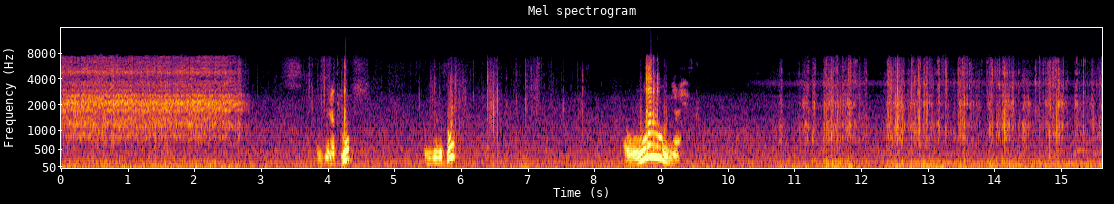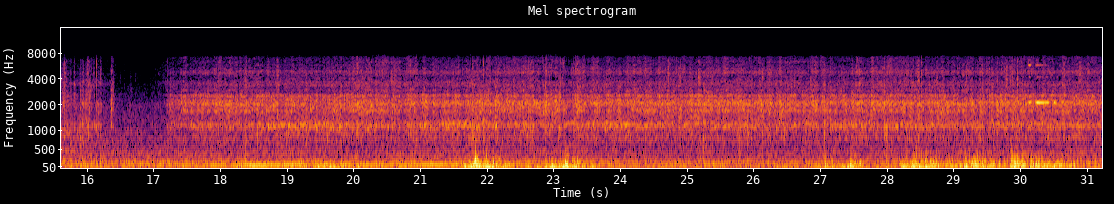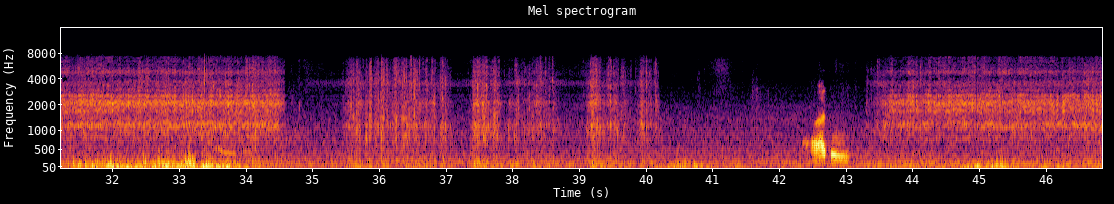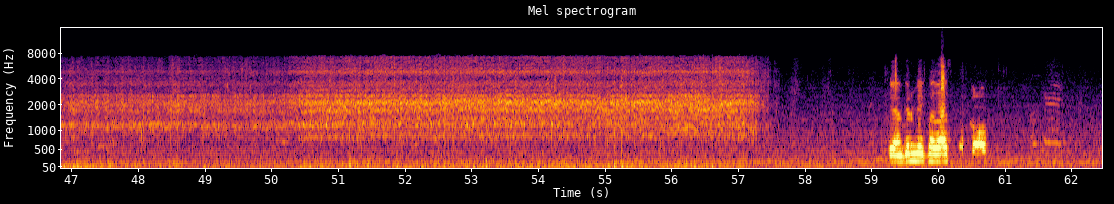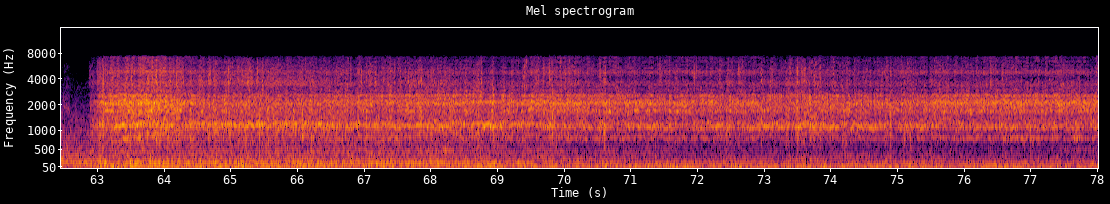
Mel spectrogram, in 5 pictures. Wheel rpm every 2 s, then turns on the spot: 110, 20, 0, 0, 0, 10, 20, 30, 30, 70, 70, 70, 70, 70, 70, 70, 70, 20, 20, 20, 0, 20, 70, 70, 70, 100, 110, 110, 70, 0, 0, 50, 70, 70, 70, 70, 70, 70, 70.
10-16 34-40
